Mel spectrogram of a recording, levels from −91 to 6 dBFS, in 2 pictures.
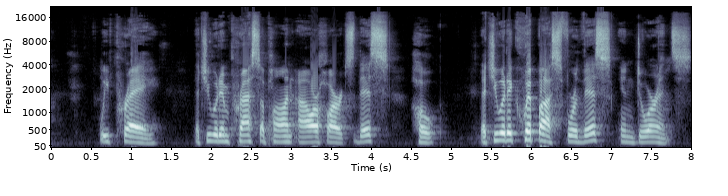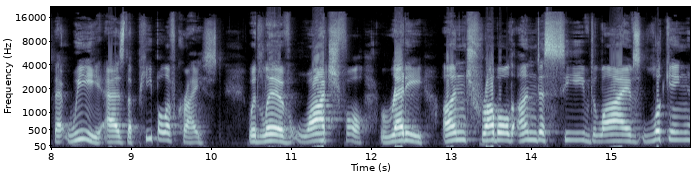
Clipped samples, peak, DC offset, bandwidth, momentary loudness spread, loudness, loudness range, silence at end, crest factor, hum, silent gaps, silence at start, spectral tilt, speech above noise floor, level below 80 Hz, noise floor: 0.8%; 0 dBFS; under 0.1%; over 20 kHz; 13 LU; -12 LUFS; 4 LU; 0 s; 12 dB; none; none; 0.6 s; -2.5 dB/octave; 45 dB; -54 dBFS; -57 dBFS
